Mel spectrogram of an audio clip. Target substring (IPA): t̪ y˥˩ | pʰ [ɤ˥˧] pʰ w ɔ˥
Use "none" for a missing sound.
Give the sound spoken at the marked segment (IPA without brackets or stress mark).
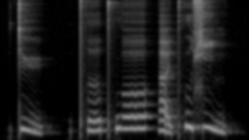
ɤ˧˥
